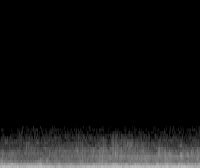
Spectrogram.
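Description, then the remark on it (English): A car engine runs steadily as the car turns into the drive of a palatial estate: a low, continuous rumbling hum with an even drone and no voices over it. “Turn out your lights and turn off your motor.”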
